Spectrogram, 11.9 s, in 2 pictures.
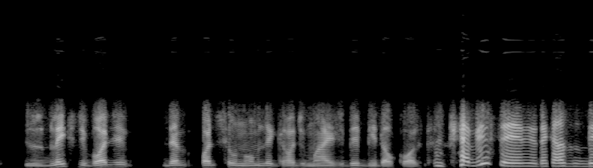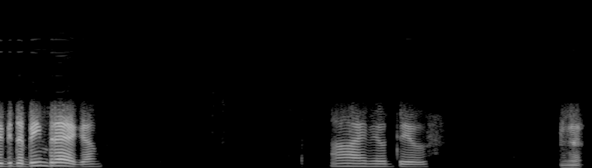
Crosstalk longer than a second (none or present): none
